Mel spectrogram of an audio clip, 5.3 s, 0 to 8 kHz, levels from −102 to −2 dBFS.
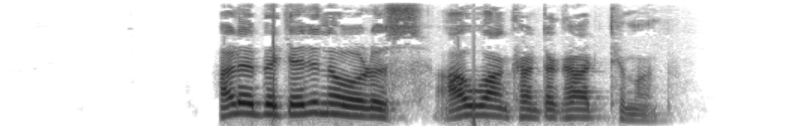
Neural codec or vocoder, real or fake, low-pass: none; real; 7.2 kHz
